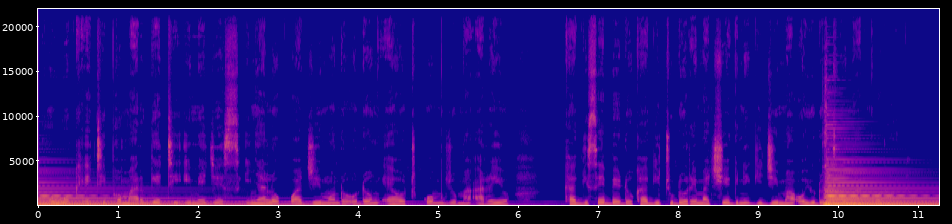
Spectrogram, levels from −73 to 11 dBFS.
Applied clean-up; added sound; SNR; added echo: none; Strum; -4 dB; none.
